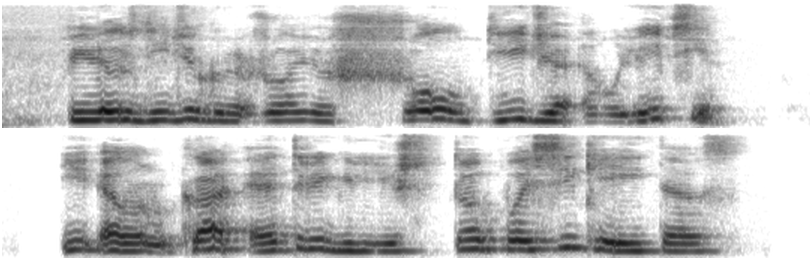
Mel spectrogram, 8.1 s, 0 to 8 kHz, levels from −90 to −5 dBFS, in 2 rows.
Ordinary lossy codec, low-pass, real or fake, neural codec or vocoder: MP3, 48 kbps; 7.2 kHz; fake; codec, 16 kHz, 4 kbps, FunCodec, trained on Chinese and English, 50 frames a second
